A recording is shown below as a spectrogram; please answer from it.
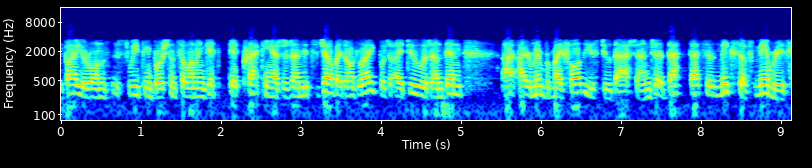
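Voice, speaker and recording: Older man, west of Ireland accent, bright husky voice, reflective poet, radio interview guest. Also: mid-range voice, poor audio. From County Galway, west of Ireland.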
